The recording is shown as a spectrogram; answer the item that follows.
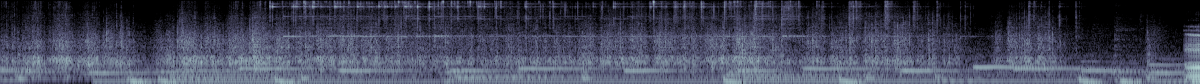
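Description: Whole coffee beans poured from a bag into a dosing cup on a scale: a dense run of small clicks and rattles that stops near the end, over background music.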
